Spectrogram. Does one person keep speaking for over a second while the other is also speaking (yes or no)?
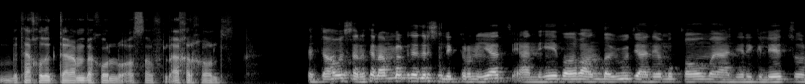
no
